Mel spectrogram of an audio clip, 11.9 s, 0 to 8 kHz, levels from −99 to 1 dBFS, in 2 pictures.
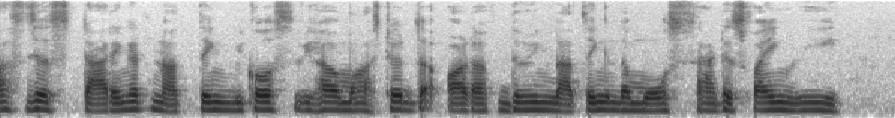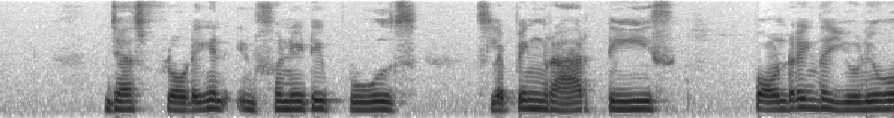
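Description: Speech, with gain pumping throughout. The gain swings by roughly 5 dB. Loud and soft passages sit closer in level, so the sound feels squashed. The likely cause is microphone gain set far too high, with a fast limiter pulling it down on each peak. The faint room noise sits about 43 dB below the speech. Nothing reaches above 8 kHz, as expected from call microphone processing.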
